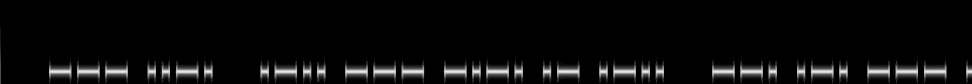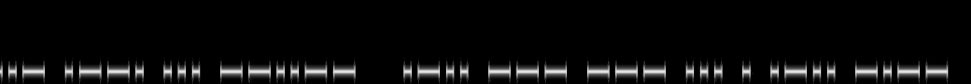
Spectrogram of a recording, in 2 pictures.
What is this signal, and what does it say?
Morse code, heard as a keyed tone, about 17 wpm, 600 Hz. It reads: OF LOCAL GROUPS, LOOSELY
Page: Romanen Never af Ken Follet på engelsk.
